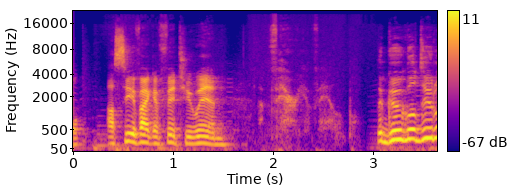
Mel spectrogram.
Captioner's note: whispered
